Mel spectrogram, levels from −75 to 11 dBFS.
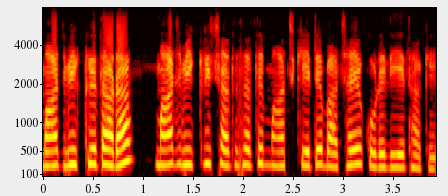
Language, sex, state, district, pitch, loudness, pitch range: Bengali, female, West Bengal, Jalpaiguri, 260 Hz, -13 LUFS, 245-270 Hz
